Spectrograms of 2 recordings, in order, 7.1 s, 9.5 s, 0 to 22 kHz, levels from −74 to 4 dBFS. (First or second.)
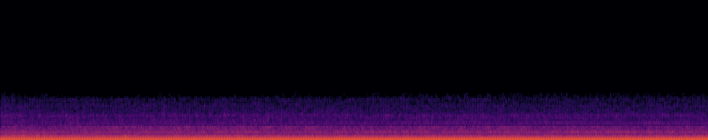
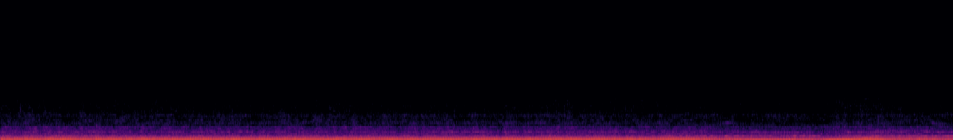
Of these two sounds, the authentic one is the first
